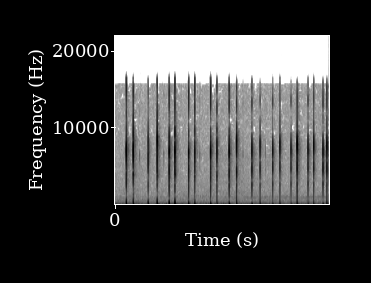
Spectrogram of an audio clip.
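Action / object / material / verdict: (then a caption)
tap / small plastic glue stick tube tapped with fingernails / plastic / none. Long acrylic nails tap and scratch the sides of a small purple plastic glue stick tube with a cap, held in hand close to the mic. About 22 sharp, dry clicks come in a quick, uneven rhythm, bright and high with almost no ring, over a faint low hum.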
